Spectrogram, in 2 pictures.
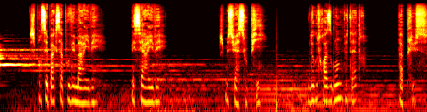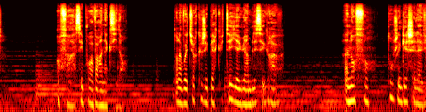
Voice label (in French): Radio; somnolence; Prevention sante securite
